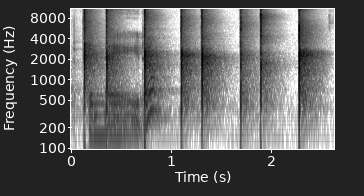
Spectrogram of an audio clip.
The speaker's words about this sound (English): And we'll use Bump Up Tomato. We're going to sing the song and play the game very quickly, and then clap those first eight beats. Bump up.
